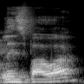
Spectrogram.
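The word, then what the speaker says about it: Lisboa: city we went to Liz boa this is how the locals say it um and I I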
